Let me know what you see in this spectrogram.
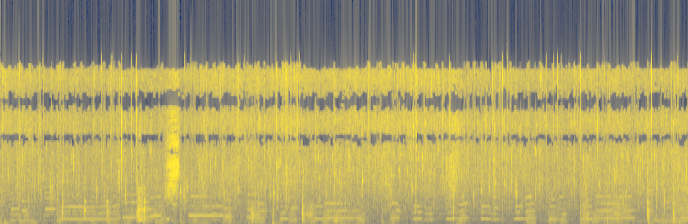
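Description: Sliced onions dropping into hot rendered pork belly fat and sizzling, while a spatula stirs them through the frying pork.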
